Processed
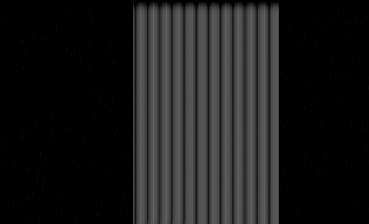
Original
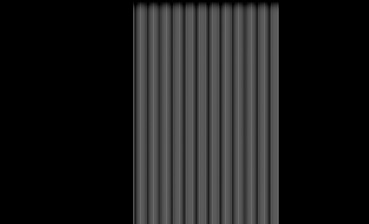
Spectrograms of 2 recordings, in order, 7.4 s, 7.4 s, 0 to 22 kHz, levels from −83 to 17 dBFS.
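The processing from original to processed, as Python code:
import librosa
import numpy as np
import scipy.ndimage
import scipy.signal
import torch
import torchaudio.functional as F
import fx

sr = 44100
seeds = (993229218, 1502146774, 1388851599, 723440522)

p1 = fx.highpass(x, sr, hz=95.0, slope=12, at=(2.71, 3.81))
p2 = fx.over_compress(p1, sr, threshold_db=-45.0, ratio=-1.0)
p3 = p1 + (p2 * librosa.db_to_amplitude(-2.0))
y = p3 * librosa.db_to_amplitude(-5.0)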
